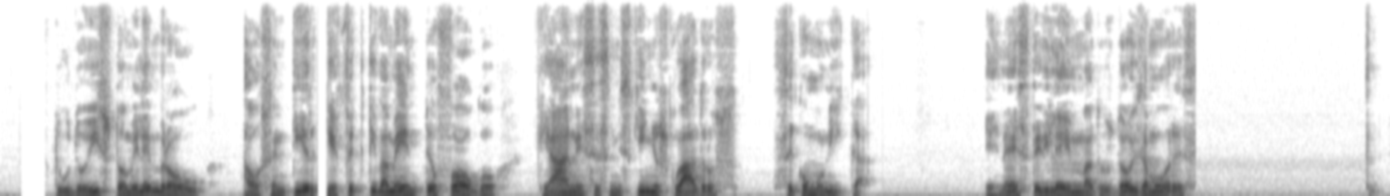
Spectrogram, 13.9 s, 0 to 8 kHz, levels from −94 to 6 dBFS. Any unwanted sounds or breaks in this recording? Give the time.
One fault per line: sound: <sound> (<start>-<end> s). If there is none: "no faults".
no faults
